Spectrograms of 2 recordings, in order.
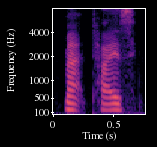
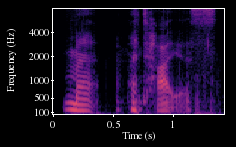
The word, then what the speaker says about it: Matthias: I phonetically speak, and it makes funny names. Matthias, Math ties. Sis is closest, but there's a H in between the T and the I, and there are two T's.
